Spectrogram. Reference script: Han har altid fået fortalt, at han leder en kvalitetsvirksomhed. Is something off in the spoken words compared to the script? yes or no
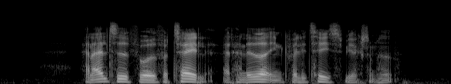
no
